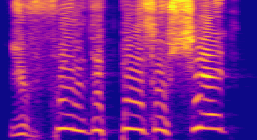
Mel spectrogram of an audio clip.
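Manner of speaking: furious shout. Acted. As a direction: scream at the offender. Shogun rages at the player.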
